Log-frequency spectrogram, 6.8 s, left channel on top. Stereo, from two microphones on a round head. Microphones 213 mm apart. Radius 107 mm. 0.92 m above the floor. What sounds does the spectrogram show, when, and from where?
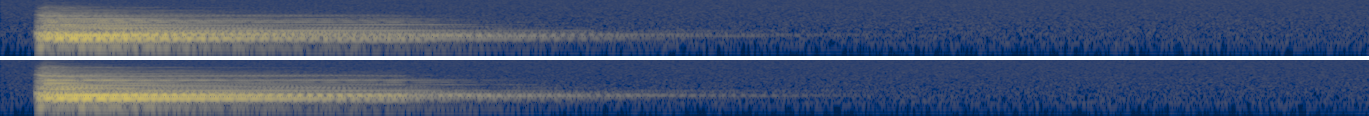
0.2 s a piano: 35° right (ahead or behind), 1.2 m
